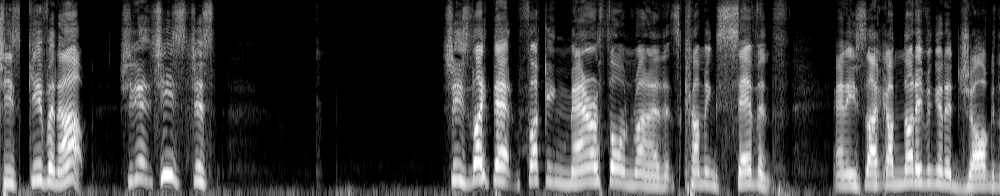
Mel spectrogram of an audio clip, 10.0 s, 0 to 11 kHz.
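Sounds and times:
man talking: 0.0 - 2.2, 4.4 - 10.0.

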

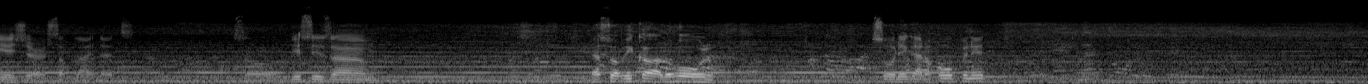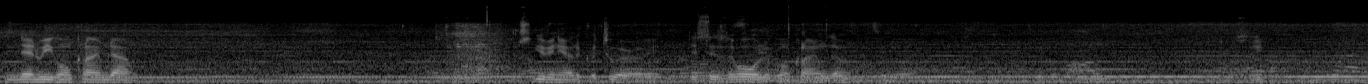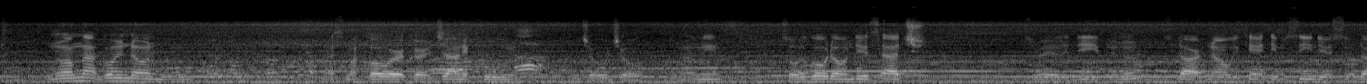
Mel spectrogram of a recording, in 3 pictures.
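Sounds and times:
constant machinery tones: 0.0 - 41.0
steady hum: 0.0 - 41.0.

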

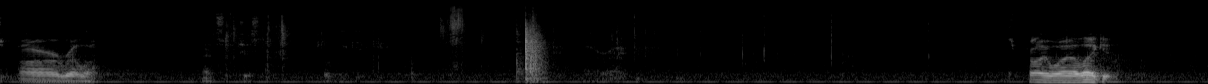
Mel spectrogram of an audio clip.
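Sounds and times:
plastic packet crinkling: 2.1 - 4.9, 6.0 - 9.9.

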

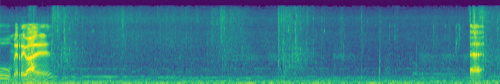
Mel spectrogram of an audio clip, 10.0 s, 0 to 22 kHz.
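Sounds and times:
deep rumbling drone: 0.0 - 10.0.

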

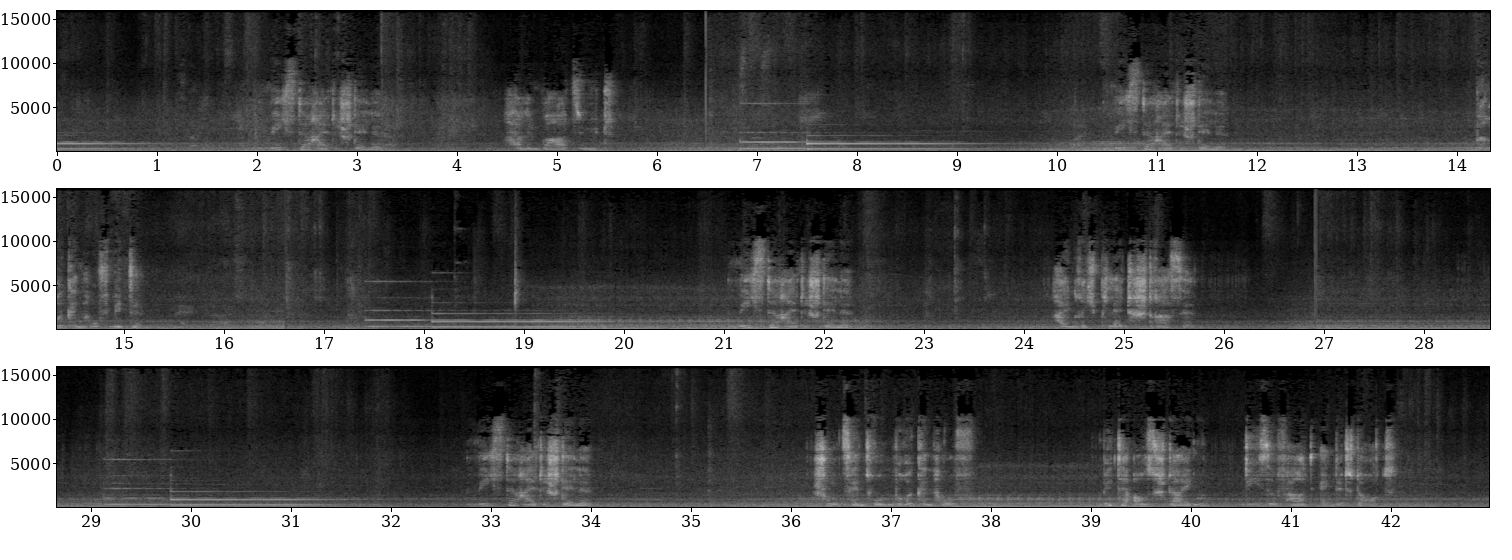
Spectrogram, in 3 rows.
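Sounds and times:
bus engine humming: 0.0 - 42.9
two-note descending electronic chime: 6.8 - 9.5, 17.4 - 20.1, 29.1 - 31.8
electronic chime: 29.1 - 31.8.

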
